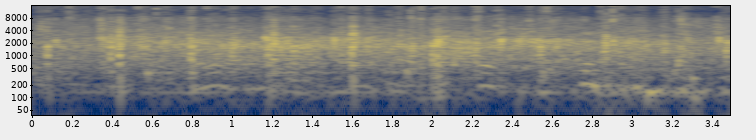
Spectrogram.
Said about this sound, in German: Applaus nochmal an dieser Stelle.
